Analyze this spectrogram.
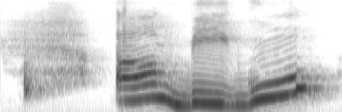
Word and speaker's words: ambíguo: Ambíguo, veja o som do U também. Portanto, não há dígrafos.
